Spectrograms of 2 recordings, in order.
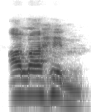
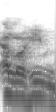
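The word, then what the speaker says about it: אלהים: It's written with the letter A there. If anybody knows Hebrew, it's not written with the letter E. So it actually says Allahim. Allahim. It does not say Elohim there.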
